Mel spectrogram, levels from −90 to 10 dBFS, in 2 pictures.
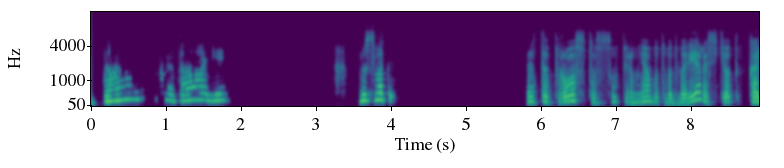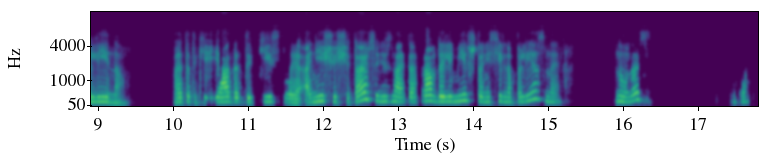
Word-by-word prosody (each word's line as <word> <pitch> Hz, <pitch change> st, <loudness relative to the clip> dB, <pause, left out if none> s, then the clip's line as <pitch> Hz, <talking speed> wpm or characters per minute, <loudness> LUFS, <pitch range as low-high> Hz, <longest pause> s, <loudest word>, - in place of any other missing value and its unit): Да, 205 Hz, +1 st, +4 dB, 0.9 s
да, 225 Hz, +2 st, -1 dB, 0.3 s
есть. 240 Hz, +2 st, -2 dB, 1.8 s
Ну, 240 Hz, +3 st, +4 dB
смотри 265 Hz, -, +1 dB, 1.8 s
Это 190 Hz, +1 st, -2 dB
просто 195 Hz, -1 st, -1 dB
супер. 180 Hz, +3 st, -10 dB
У -, -, -6 dB
меня 190 Hz, +5 st, -2 dB
вот 180 Hz, -4 st, -8 dB
во 160 Hz, +1 st, -3 dB
дворе 160 Hz, -, +1 dB
растёт 195 Hz, -3 st, -4 dB
калина. 180 Hz, -6 st, +2 dB, 0.6 s
Это 175 Hz, +4 st, +1 dB
такие 180 Hz, -2 st, -9 dB
ягоды 180 Hz, -2 st, +4 dB
кислые. 185 Hz, -6 st, -2 dB
Они 185 Hz, +8 st, +2 dB
ещё 205 Hz, -2 st, +1 dB
считаются, 215 Hz, -, +3 dB
не 205 Hz, -, 0 dB
знаю, 195 Hz, -3 st, +2 dB
это 180 Hz, 0 st, -1 dB
правда 215 Hz, -1 st, +6 dB
или 195 Hz, +1 st, +5 dB
миф, 225 Hz, +4 st, +1 dB
что 200 Hz, -5 st, 0 dB
они 185 Hz, 0 st, -3 dB
сильно 185 Hz, 0 st, -3 dB
полезны. 195 Hz, -, -3 dB, 0.7 s
Ну, 200 Hz, 0 st, +1 dB
у -, -, -2 dB
нас 260 Hz, +7 st, +1 dB, 1.2 s
Да. 175 Hz, +1 st, -11 dB
190 Hz, 120 wpm, -24 LUFS, 180-215 Hz, 1.8 s, правда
